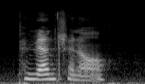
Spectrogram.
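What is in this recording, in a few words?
"conventional", US English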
